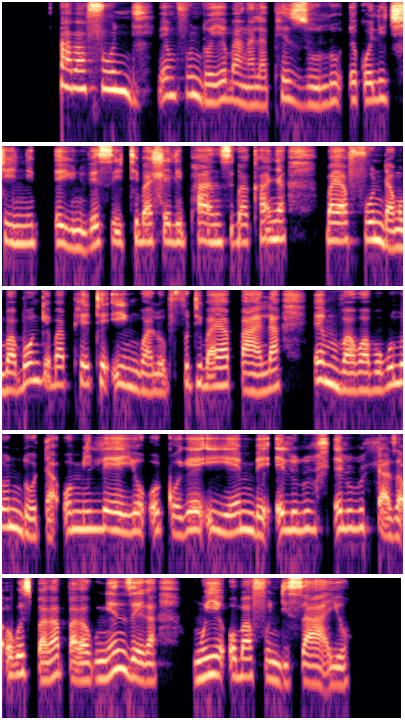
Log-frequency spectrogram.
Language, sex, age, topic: North Ndebele, male, 36-49, education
